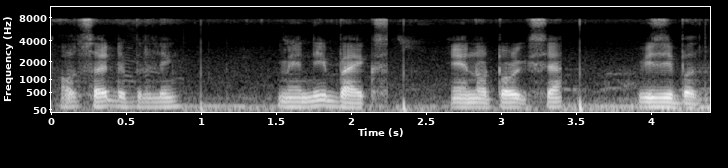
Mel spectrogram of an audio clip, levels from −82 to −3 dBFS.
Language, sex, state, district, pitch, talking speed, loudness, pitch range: English, male, Arunachal Pradesh, Papum Pare, 115 Hz, 110 wpm, -17 LUFS, 110-115 Hz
